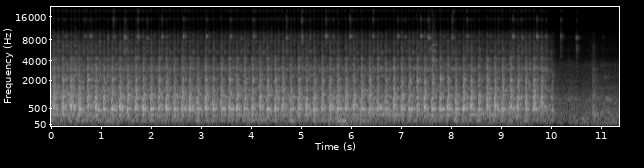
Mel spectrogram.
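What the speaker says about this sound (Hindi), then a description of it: "अब हम दोनों तरफ इसी तरीके से सिलाई लगा लेंगे ताकि हमारा धागा बिल्कुल पक्का हो जाए" A sewing machine stitches a strip of lehenga fabric, giving a steady rapid rhythmic mechanical whirr that runs continuously for about ten seconds before stopping, leaving a quieter background, with no talking.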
